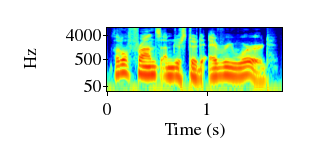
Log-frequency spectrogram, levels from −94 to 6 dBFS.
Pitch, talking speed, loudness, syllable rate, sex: 125 Hz, 170 wpm, -15 LUFS, 6.5 syllables/s, male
